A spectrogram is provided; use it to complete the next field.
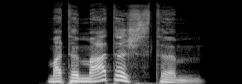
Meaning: strong dative masculine/neuter singular superlative degree of mathematisch
- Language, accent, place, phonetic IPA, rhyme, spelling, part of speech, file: German, Germany, Berlin, [mateˈmaːtɪʃstəm], -aːtɪʃstəm, mathematischstem, adjective, De-mathematischstem.ogg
